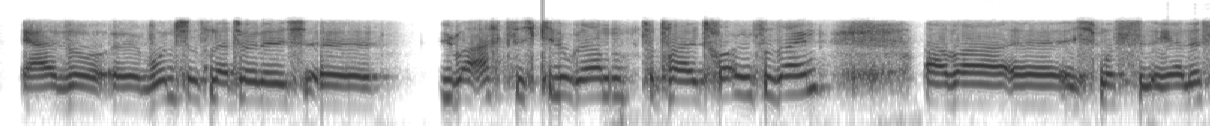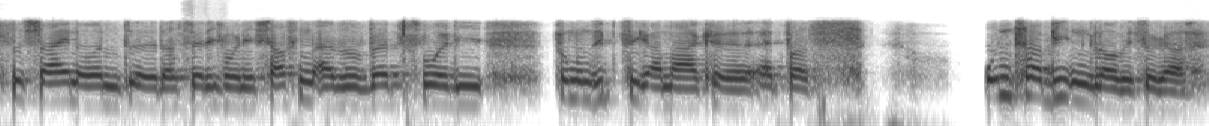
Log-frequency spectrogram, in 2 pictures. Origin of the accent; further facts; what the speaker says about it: Bremen, Germany; ich komme aus Bremen.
